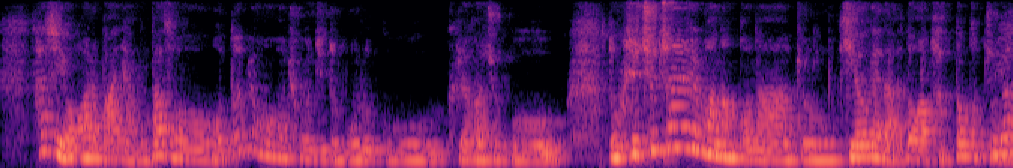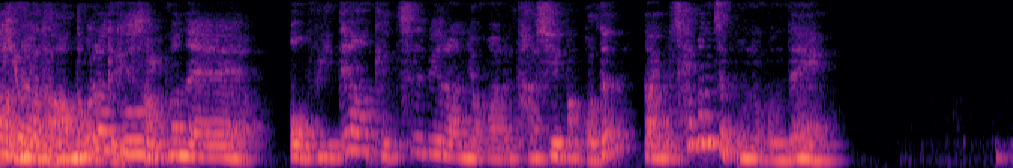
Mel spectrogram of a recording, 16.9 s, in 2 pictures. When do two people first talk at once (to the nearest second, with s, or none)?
8 s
